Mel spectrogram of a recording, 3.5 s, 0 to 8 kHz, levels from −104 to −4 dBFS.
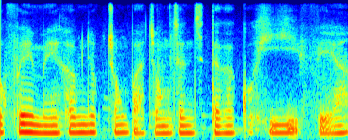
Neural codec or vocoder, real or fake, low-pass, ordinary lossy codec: none; real; 7.2 kHz; none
